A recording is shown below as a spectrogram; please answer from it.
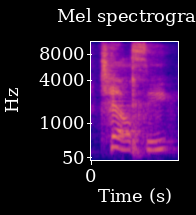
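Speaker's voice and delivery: ordinary talk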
